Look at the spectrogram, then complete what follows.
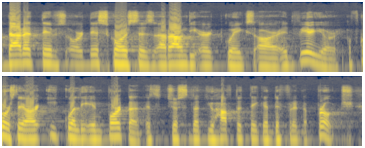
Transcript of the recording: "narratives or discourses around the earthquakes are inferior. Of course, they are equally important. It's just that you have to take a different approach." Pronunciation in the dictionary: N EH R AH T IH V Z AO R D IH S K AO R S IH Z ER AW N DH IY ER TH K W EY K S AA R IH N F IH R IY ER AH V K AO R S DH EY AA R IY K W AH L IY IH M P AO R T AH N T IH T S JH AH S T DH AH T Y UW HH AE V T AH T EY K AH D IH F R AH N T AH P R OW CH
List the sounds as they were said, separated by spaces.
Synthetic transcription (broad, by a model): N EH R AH T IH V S AO R D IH S K AO R S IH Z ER AW N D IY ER T K W EY K S AA R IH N F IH R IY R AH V K AO R S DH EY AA R IY K W AH L IY IH M P AO R T AH N T IH T S JH AH S T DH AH T Y UW HH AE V T AH T EY K AH D IH F R AH N T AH P R OW CH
